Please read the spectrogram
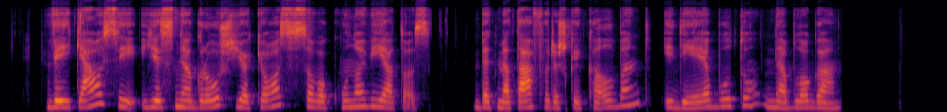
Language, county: Lithuanian, Alytus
